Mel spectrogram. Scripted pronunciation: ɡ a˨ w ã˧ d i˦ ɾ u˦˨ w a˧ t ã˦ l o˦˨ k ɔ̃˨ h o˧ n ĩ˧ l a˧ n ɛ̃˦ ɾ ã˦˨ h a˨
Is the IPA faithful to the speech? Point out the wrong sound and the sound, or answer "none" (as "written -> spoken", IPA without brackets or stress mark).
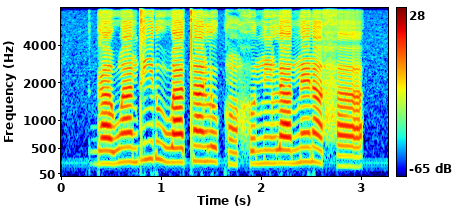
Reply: none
